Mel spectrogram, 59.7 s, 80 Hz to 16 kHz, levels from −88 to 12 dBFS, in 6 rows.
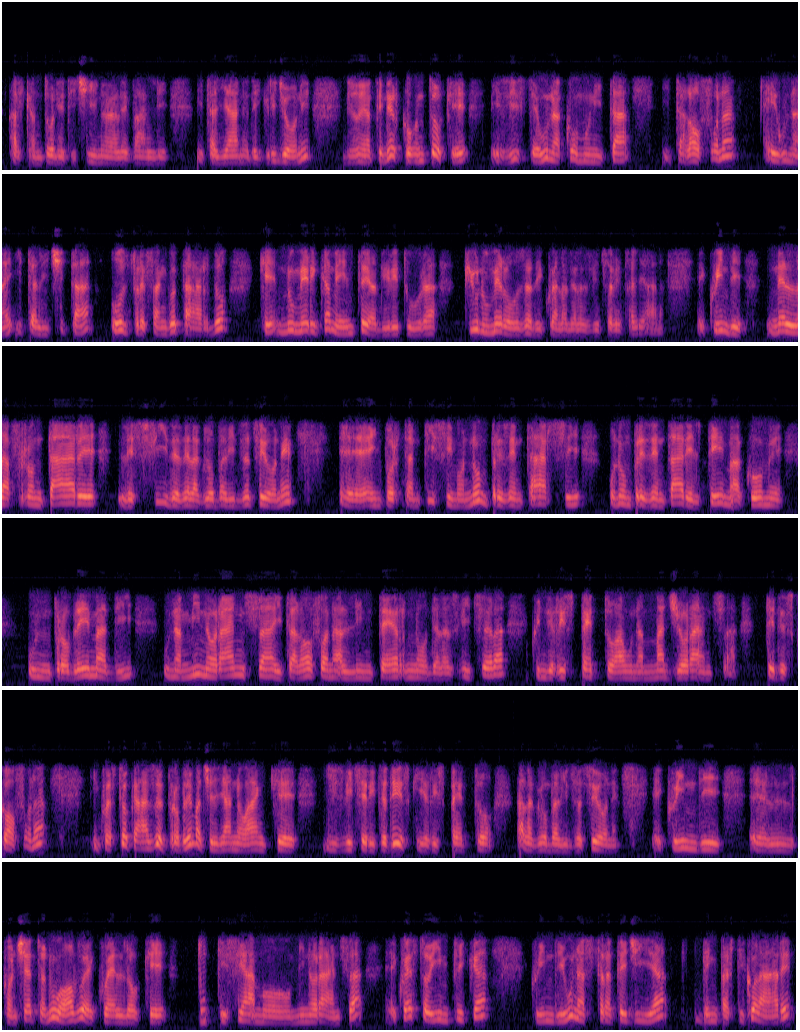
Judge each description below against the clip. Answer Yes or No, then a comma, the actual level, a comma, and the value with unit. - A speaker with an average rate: No, slow, 105 wpm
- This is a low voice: Yes, low, 130 Hz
